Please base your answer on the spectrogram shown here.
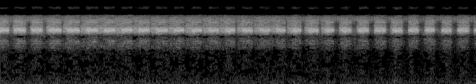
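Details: Cicadas singing in summer in Provence, southern France: a loud, continuous high buzzing pulsed about three times a second, with the rhythm steady and nothing else audible.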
